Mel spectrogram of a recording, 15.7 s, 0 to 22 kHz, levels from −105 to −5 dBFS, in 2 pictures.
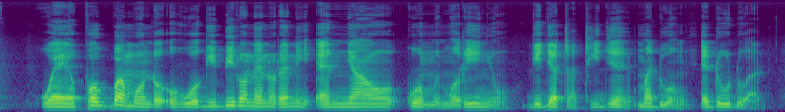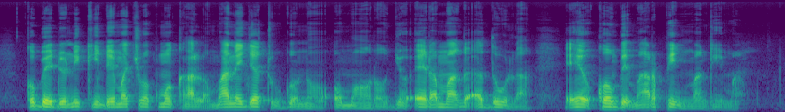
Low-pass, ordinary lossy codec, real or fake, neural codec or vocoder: none; none; real; none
